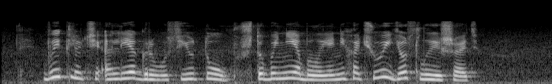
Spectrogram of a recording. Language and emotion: Russian, angry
